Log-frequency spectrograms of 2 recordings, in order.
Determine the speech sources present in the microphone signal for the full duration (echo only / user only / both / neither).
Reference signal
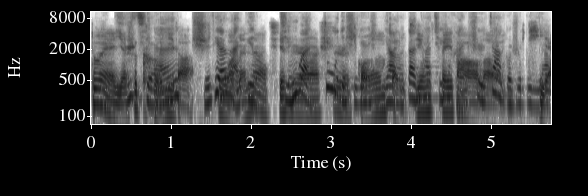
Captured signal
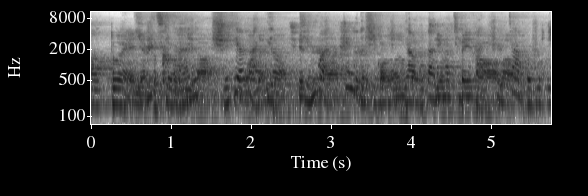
echo only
